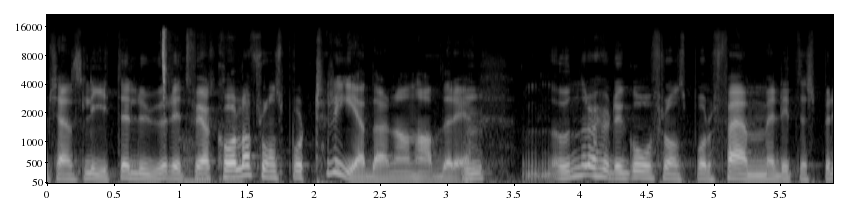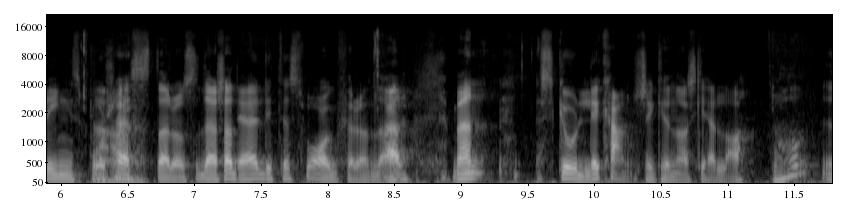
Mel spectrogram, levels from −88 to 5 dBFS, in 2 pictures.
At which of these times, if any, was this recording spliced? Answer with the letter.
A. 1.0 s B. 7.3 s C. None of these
B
